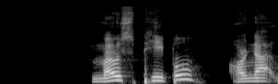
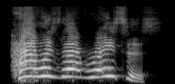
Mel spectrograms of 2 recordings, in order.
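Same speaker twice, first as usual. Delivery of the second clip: mock incredulous. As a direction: ask it like the idea is absurd, slow and shrill-high. Mock segment title question.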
